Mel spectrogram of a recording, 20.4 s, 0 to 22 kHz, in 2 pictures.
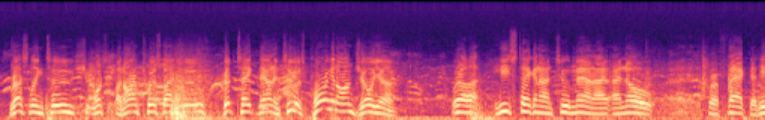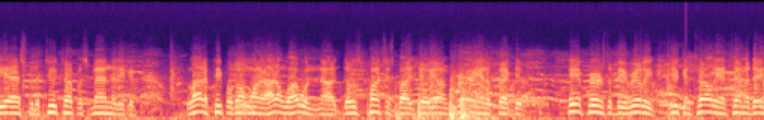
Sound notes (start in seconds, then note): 9.6 blows thudding; 16.4 blows thudding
